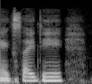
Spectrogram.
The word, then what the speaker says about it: EXID: You pronounce it EXID. – Yes, exit or EXID, yeah, most commonly EXID, B1A4, yes.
